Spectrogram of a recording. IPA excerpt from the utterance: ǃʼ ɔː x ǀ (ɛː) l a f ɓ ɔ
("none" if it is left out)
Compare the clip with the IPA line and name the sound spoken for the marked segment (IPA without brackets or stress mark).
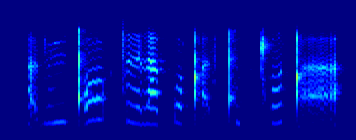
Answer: ɘː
